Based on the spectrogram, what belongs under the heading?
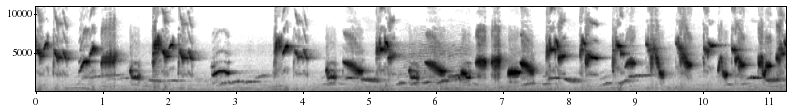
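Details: Dense, jumbled isian lokalan song of a Mongolian lark mimicking local birds: busy mixes of chirps, slurs and buzzy notes, with brief pauses between bursts.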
